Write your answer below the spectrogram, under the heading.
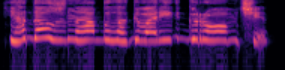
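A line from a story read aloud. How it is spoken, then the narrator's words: Sobbing. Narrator (Russian): всхлипнула Рэйчел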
